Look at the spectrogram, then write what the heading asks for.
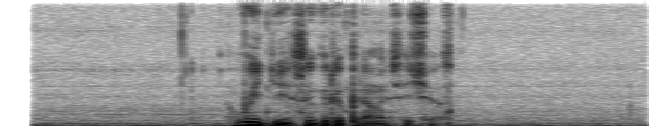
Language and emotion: Russian, neutral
